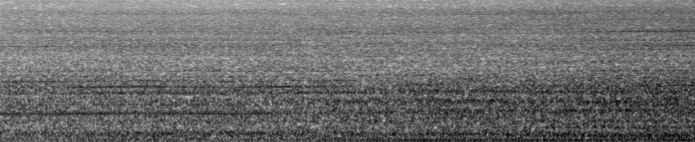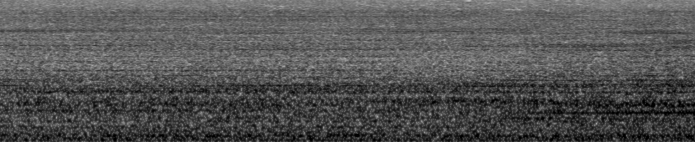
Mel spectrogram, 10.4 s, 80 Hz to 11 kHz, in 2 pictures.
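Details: 1995 Ford Thunderbird Super Coupe after its 3.8 supercharged engine with a long-standing bad rod bearing was swapped for another 3.8: steady, even idle hum with no knocking or tapping, slowly rising level; healthy normal idle.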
